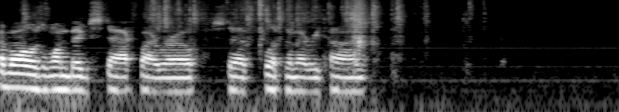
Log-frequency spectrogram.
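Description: A foil card wrapper crinkles as it is torn open.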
